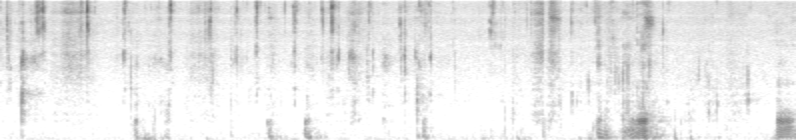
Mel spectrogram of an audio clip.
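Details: A female French Bulldog having her teeth brushed with a specially designed dog toothbrush gives snuffly grunts and snorts amid chewing and clicking sounds, with a person speaking briefly.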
